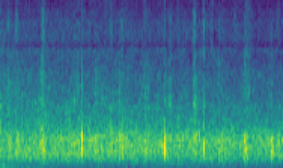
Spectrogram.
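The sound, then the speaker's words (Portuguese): An audience claps steadily in honour of Pope Saint John Paul II, a dense wash of many hands with a few sharper individual claps standing out, holding an even loudness for the whole stretch. “Dá uma salva de palmas para João Paulo II.”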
